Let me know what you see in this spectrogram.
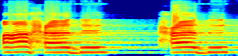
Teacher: light سے آپ نے ٹچ کر کے فوراً اپنی زبان کو ہٹا لینا ہے دال کے مخرج سے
